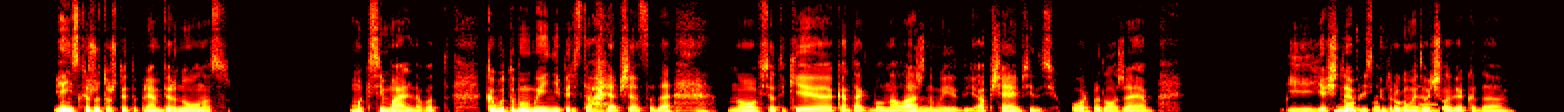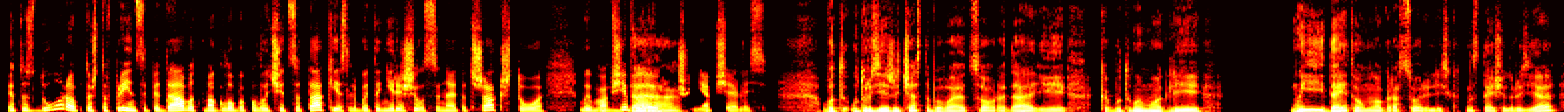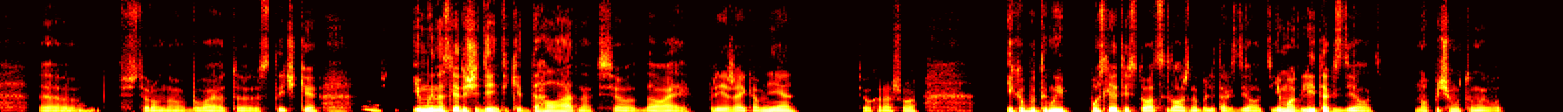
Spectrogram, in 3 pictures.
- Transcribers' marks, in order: laughing while speaking: "переставали"; other background noise; tapping
- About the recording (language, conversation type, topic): Russian, podcast, Как вернуть утраченную связь с друзьями или семьёй?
